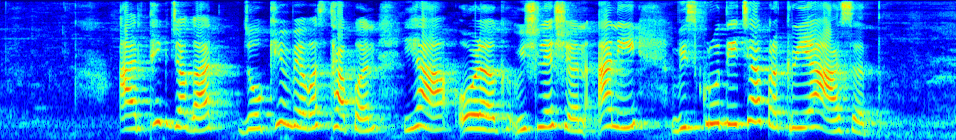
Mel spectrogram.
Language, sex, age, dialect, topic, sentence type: Marathi, female, 18-24, Southern Konkan, banking, statement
